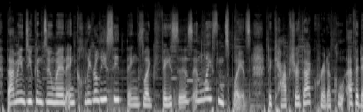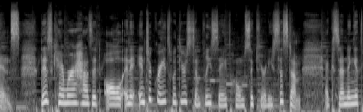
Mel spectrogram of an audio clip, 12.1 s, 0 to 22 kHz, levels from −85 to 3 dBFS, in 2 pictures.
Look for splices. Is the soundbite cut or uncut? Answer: uncut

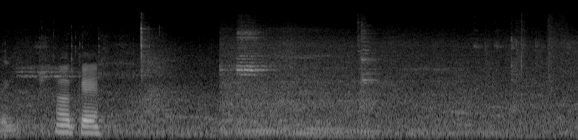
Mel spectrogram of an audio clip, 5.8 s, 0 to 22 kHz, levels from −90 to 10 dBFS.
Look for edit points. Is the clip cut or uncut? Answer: cut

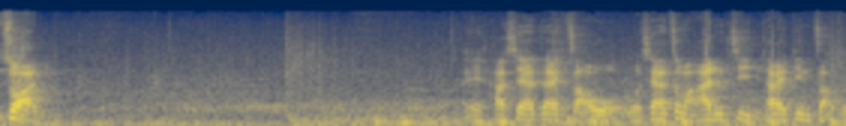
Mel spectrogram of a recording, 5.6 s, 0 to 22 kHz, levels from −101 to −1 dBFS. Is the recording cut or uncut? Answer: cut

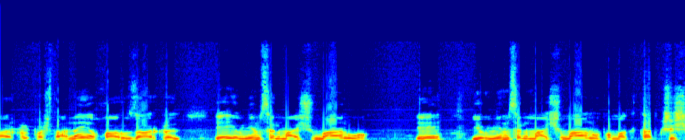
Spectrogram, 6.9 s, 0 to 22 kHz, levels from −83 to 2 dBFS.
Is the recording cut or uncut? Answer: uncut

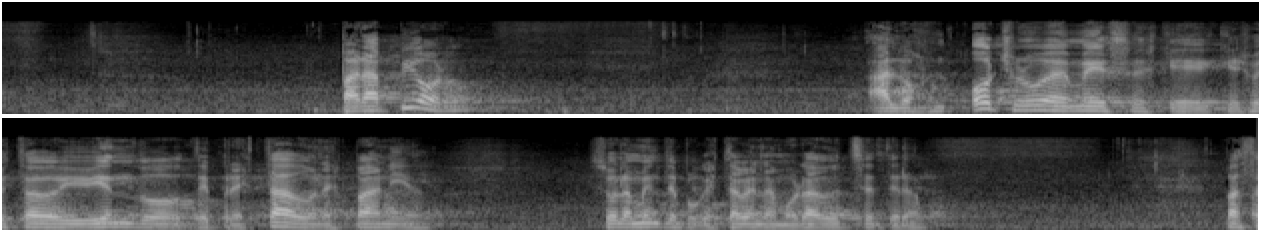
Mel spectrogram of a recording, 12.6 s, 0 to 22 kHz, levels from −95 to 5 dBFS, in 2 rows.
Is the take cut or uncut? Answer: cut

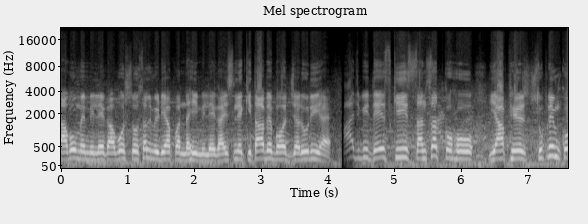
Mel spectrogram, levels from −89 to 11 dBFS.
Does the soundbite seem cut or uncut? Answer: cut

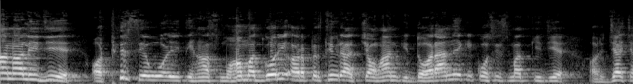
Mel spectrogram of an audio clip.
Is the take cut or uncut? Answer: uncut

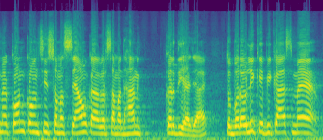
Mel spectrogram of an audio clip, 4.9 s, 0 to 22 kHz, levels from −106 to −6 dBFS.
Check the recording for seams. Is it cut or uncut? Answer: uncut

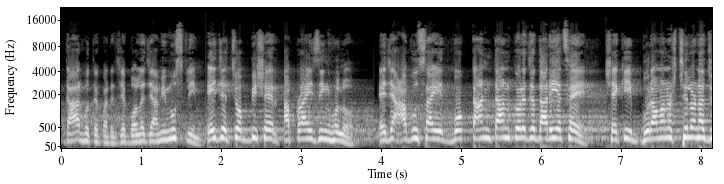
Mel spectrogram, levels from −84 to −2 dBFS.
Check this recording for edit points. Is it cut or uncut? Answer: cut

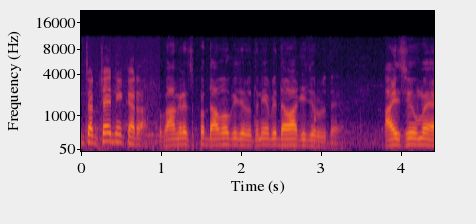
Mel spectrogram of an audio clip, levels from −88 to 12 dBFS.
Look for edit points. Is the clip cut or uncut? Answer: cut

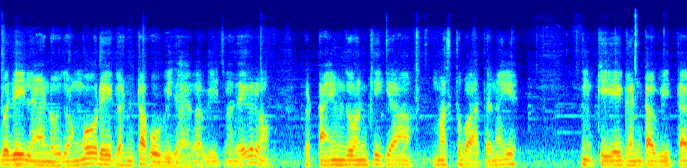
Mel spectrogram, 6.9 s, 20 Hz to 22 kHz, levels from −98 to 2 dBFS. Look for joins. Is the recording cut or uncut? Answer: uncut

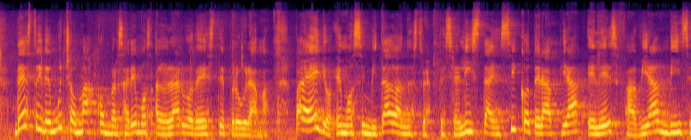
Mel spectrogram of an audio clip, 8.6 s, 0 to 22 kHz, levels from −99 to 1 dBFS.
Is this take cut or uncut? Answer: cut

